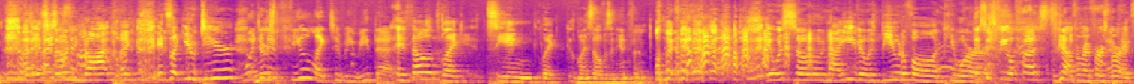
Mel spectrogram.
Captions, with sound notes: And it's not like... it's like, you know, “you dear-” What did it feel like to reread that? It felt like seeing, like, myself as an infant. [laughter] It was so naive. It was beautiful and pure! This was for your first. Yeah, for my first birth. Right.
